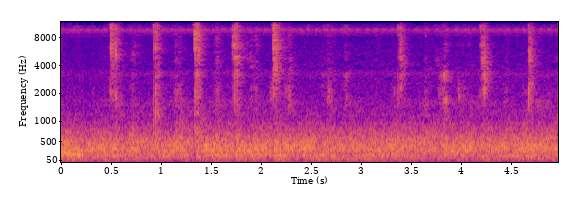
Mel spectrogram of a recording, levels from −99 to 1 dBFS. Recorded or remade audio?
recorded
